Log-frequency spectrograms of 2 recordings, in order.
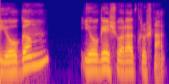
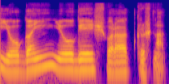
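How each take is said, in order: First: The first word ends in a clear m sound. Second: The first word ends in a nasal glide into y. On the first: The speaker calls it wrong. "जर आपण शिकलो नसो की कसं त्याचं उच्चारण करायचंय, तर आपण काय म्हणू?" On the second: The speaker calls it right. "जो बरोबर उच्चार आहे तो असा आहे"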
